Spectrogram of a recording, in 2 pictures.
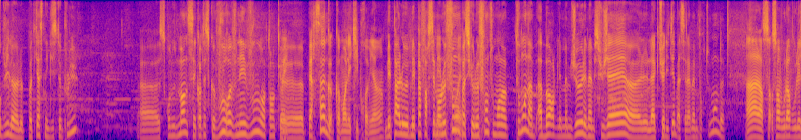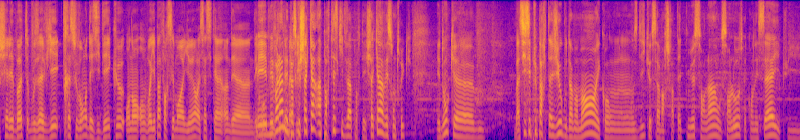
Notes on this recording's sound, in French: L'émission à été enregistrée lors du 1er Marathon'Cast d'Arpajon le 17 novembre 2019.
